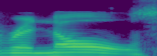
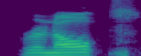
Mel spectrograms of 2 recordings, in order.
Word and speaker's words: Renault: I didn't like the Rennels at that a period I'm sorry the what Renault yeah with yeah yeah you you mean a Renault yeah yeah they're French it's pronounced differently as a few people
